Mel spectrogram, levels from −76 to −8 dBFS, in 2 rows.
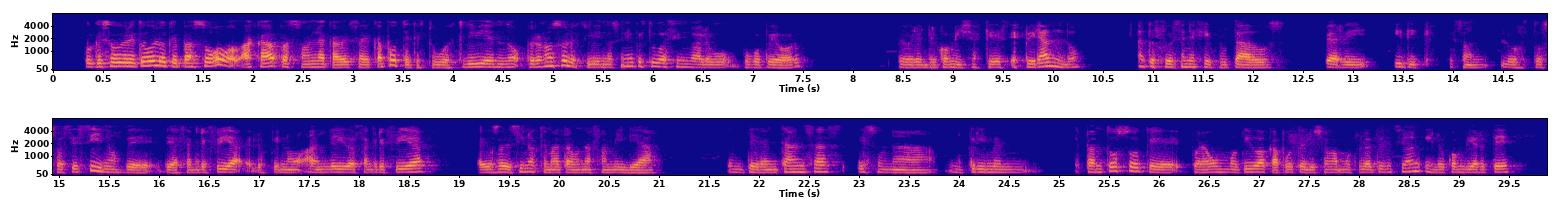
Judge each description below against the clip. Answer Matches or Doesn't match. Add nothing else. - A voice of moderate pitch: Matches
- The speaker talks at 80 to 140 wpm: Doesn't match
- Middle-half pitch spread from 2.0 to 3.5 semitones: Matches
